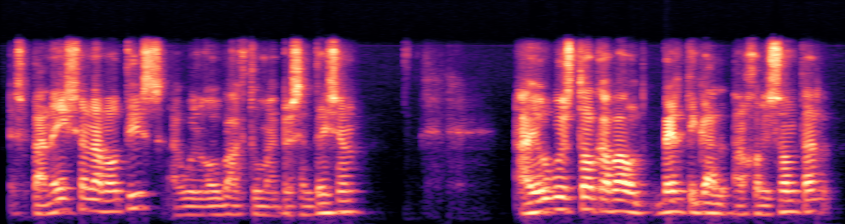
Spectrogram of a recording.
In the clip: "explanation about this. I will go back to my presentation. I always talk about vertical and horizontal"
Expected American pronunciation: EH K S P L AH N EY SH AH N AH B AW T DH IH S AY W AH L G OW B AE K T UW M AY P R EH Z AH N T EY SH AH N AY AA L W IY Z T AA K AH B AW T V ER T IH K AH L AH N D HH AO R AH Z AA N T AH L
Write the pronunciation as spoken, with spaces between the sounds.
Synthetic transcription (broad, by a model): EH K S P L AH N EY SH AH N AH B AW T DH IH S AY W AH L G OW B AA K T UW M AY P R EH S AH N T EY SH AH N AY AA L W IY S T AA K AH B AW T B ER T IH K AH L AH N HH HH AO R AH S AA N T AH L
